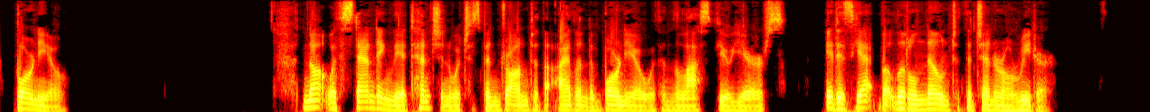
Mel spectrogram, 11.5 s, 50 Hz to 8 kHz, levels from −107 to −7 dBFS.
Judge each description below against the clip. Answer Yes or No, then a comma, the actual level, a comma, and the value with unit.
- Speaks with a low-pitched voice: Yes, very low, 90 Hz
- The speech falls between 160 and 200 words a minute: No, average, 145 wpm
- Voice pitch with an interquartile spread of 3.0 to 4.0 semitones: No, average, 4.5 semitones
